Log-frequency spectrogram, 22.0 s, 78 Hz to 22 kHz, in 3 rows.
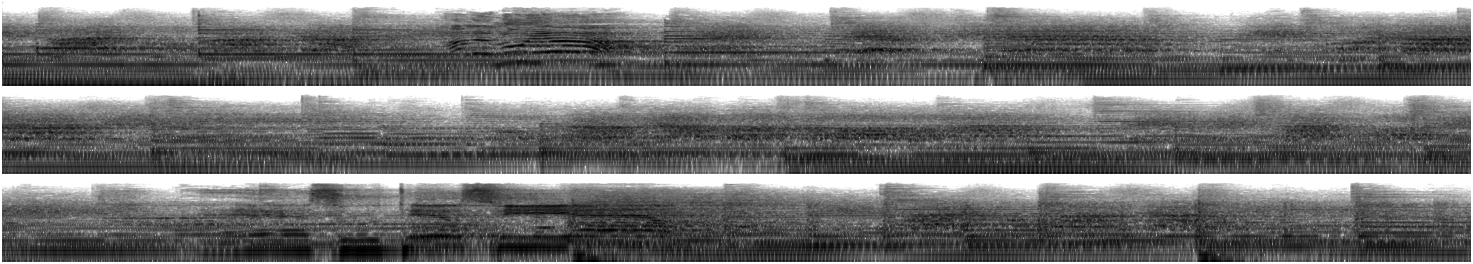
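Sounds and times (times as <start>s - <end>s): bass: 0.0s - 3.6s, 11.3s - 22.0s
keyboard chords: 0.0s - 22.0s
wordless choir-like voices: 0.0s - 22.0s.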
